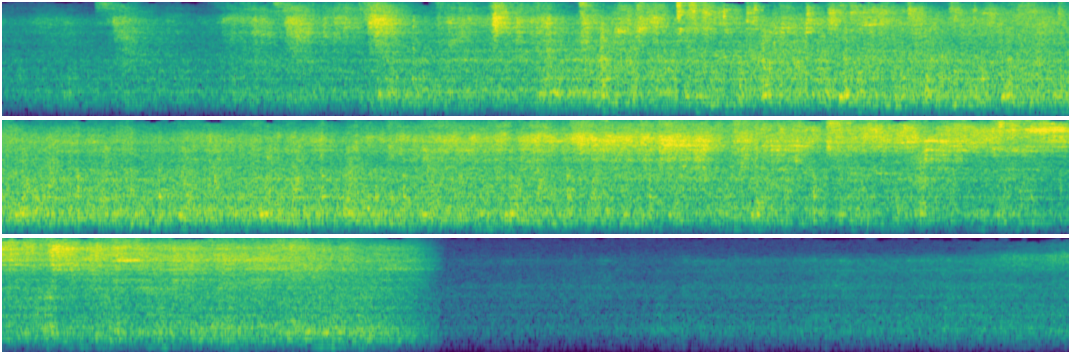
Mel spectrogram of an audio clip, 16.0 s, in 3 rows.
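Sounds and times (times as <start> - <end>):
electric train wheels clattering: 0.6 - 12.4.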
